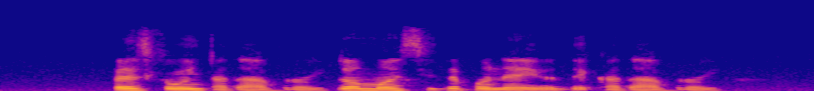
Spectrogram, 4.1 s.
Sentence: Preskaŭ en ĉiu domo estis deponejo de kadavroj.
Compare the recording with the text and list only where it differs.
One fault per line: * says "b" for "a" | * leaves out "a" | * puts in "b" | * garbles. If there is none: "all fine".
* says "kadavroj" for "ĉiu"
